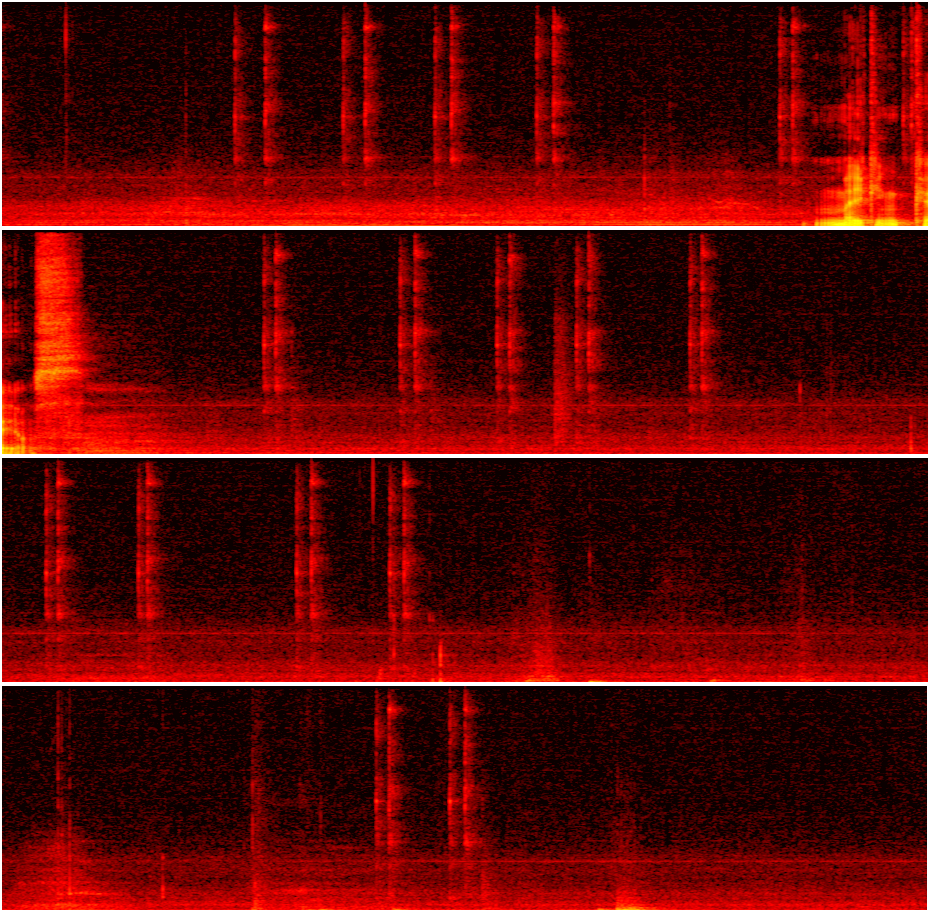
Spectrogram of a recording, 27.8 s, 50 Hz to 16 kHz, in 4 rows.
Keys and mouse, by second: 1.7 click, 2.6 click, 3.2 click, 4.0 click, 5.8 click, 6.7 click, 8.9 click, 9.9 click, 10.7 click, 11.2 click, 12.1 click, 14.2 click, 14.9 click, 16.1 click, 16.8 click, 23.2 f, 24.2-25.3 drag.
